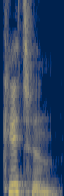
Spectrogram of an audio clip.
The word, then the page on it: kitten: British English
